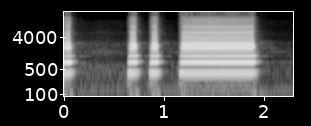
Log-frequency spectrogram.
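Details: Yamaha Vixion motorcycle, original single horn before Denso snail horn upgrade: two short toots then a held one-second blast, a single loud, buzzy mid-pitch tone called weak and ugly; normal horn tone.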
